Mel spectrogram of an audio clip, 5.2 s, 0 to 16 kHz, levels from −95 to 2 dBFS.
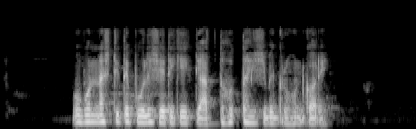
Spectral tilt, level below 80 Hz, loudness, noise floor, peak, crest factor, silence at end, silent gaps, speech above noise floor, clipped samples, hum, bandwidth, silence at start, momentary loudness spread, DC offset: -7.5 dB/octave; -64 dBFS; -20 LUFS; -88 dBFS; 0 dBFS; 20 dB; 1.15 s; none; 69 dB; under 0.1%; none; 7.6 kHz; 0.9 s; 8 LU; under 0.1%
